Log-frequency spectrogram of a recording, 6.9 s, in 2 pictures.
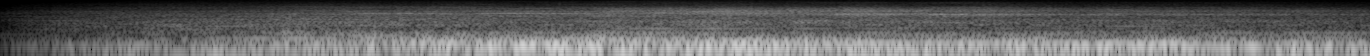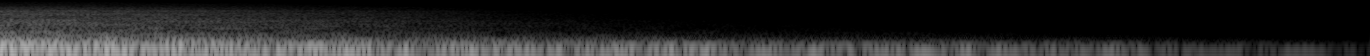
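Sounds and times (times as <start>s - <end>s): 
atmospheric visual effects sounds: 0.0s - 4.7s.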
